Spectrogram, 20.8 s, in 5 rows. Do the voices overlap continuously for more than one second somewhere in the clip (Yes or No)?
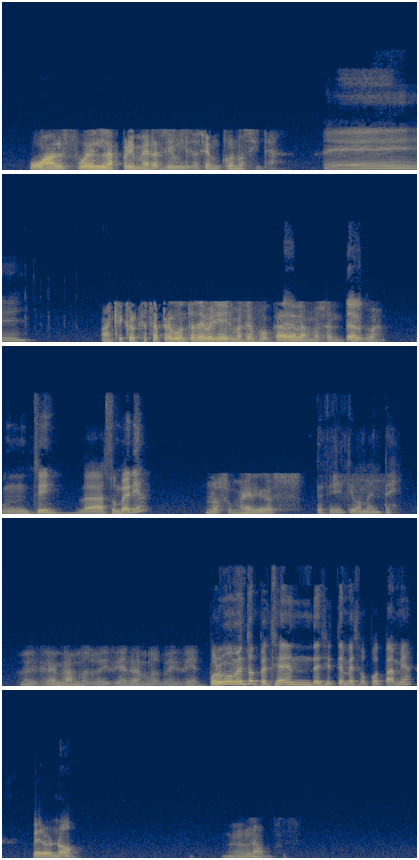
No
